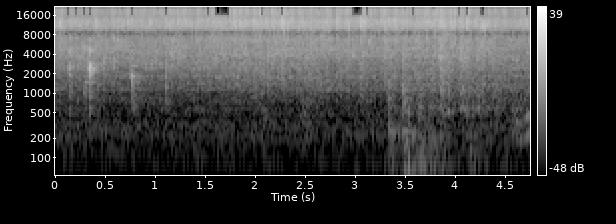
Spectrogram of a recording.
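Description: Tomatoes and onions fry in a pan with a steady, even sizzle, close and moderately loud, with occasional stirring clatter and a brief low thump near the end.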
